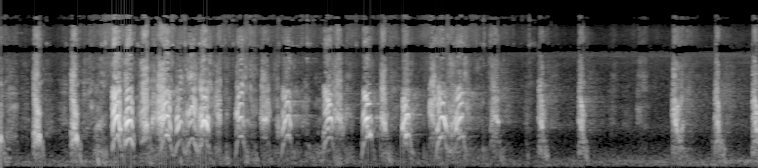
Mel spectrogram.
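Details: Kumo the Keeshond and his brother Sully the Boston Terrier in an epic play chase, Kumo with a muddy butt; dense bursts of sharp, excited barks and yips, some overlapping, with quieter gaps toward the end.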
